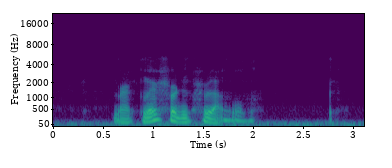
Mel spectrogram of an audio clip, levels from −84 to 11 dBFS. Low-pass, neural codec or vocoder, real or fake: 5.4 kHz; autoencoder, 22.05 kHz, a latent of 192 numbers a frame, VITS, trained on many speakers; fake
